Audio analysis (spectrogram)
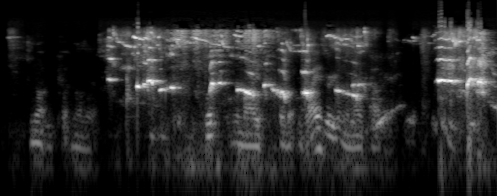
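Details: Cane Corso (Italian Mastiff) from a Tennessee breeder's pack, giving a run of high, wavering whines and yelping whimpers that rise and fall, mixed with human talking throughout.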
